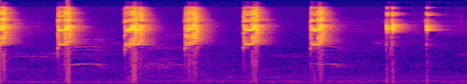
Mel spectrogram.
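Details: High-breeding-condition fighter lovebird, ngekek lure song for prompting quiet birds to sing: harsh, scratchy high notes repeated about once a second, the last two shorter and thinner.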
